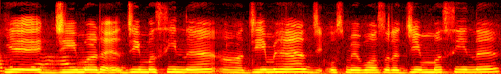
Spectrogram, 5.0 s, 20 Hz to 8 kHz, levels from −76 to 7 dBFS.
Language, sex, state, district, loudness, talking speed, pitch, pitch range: Hindi, female, Bihar, Katihar, -14 LUFS, 205 wpm, 270 Hz, 255-275 Hz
